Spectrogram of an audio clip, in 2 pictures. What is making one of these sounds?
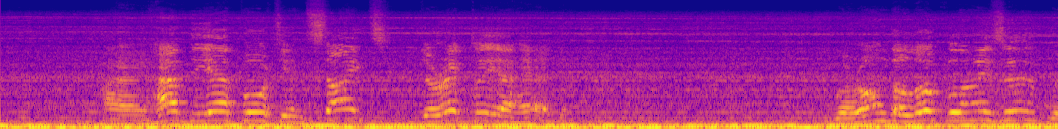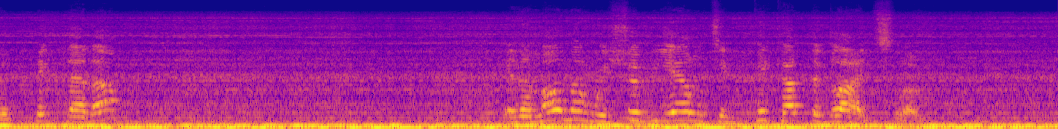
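An older man speaks calmly and explains, close by.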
